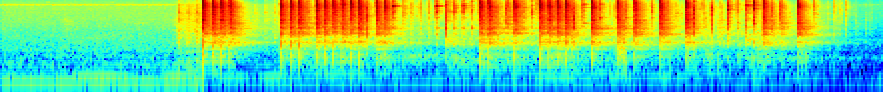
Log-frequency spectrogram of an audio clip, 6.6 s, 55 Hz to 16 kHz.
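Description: Cyma CM032 M14 EBR airsoft electric rifle fired on full auto in long bursts, its BBs clattering rapidly against metal plate targets and knocking the plates down. The fire starts about a second and a half in, breaks briefly near two seconds, and stops shortly before the end.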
